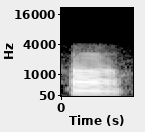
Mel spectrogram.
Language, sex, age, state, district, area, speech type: Assamese, male, 60+, Assam, Sivasagar, rural, conversation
